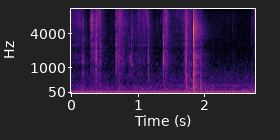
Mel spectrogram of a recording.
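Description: Tarot cards are shuffled and laid out one after another in soft, close riffling and slapping bursts, with one sharp snap-like card flick, quiet and without talk.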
